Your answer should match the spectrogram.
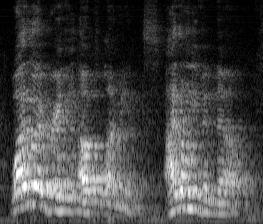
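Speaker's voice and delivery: ordinary talk, nothing marked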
